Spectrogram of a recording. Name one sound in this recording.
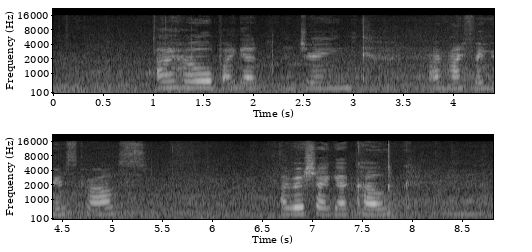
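A young girl sings brightly close by.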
